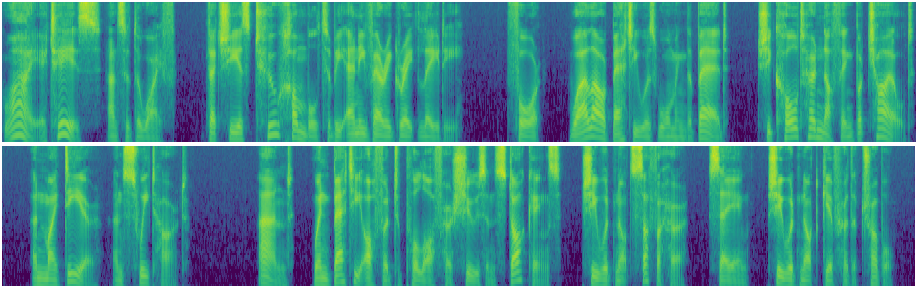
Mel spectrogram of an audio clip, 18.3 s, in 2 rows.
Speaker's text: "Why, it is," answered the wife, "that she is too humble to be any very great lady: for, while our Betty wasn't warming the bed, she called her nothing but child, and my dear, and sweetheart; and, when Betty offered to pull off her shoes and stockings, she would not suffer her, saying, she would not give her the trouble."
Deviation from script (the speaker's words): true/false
true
